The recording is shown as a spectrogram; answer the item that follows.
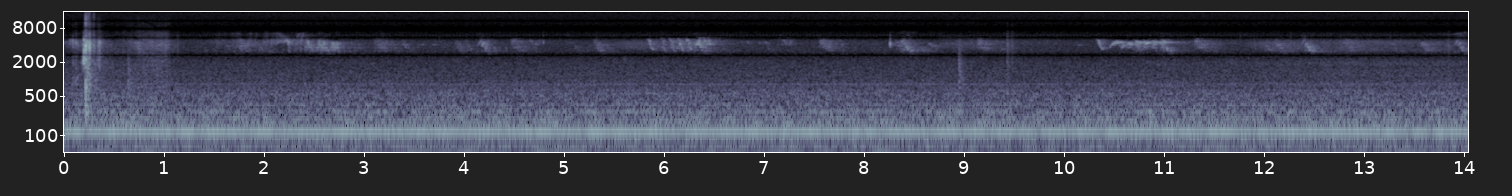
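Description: Faint, irregular little draws and puffs on a tobacco pipe, heard as soft high squeaks every second or so over a steady low hum. There is one sharp click just after the start.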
